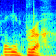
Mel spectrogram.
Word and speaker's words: Aldeburgh: It is pronounced Aldeburgh, so all as in all, and bruh as in bruh.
